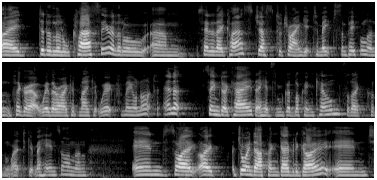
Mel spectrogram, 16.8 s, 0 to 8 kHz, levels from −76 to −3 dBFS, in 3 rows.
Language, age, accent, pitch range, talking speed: English, 40-59, Australian, 175-200 Hz, 230 wpm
